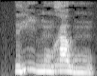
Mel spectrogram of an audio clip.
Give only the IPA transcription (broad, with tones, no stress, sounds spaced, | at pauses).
ɪ˨ j i˦˨ ŋ ũ˨ ɣ a˦ w ũ˨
